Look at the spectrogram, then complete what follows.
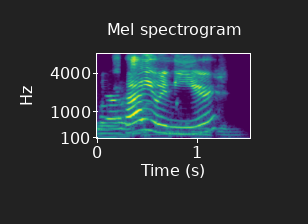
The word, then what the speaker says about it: pioneer: words that and in suffixes such as ear or e stress on the final syllable like engineer engineer pioneer pioneer guarantee we're gonna practice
